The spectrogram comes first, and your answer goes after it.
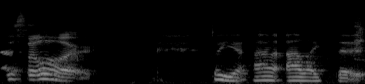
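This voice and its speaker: A somewhat breathy woman's voice, fairly low in pitch, with lively intonation at a fairly slow pace. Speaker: podcast host. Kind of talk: casual chat. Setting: video call.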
